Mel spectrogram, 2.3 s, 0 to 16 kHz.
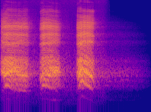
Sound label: bird bird bird; Portal 2; threesies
